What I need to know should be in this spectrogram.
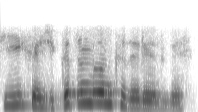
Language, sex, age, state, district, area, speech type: Kashmiri, male, 18-30, Jammu and Kashmir, Baramulla, rural, conversation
